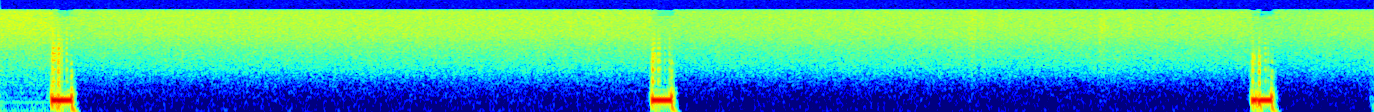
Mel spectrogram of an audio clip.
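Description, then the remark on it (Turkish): A telephone line beeps while a call goes through: three short, mid-pitched tones spaced about three seconds apart, with silence between them and no voices. “Ona göre tıt tıt geliyor.”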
